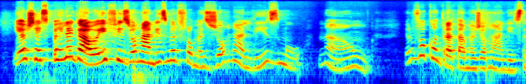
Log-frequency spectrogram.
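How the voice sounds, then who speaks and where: Very fast and high-pitched, a woman speaks with very wide pitch swings. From Minas Gerais, Brazil (small interior town). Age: 40s. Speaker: TV presenter and speaker. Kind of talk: casual interview.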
